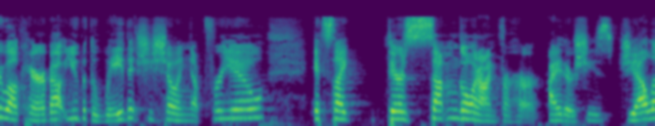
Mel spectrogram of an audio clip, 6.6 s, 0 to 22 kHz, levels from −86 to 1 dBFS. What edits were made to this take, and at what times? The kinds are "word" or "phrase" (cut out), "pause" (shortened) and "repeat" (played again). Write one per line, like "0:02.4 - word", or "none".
none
